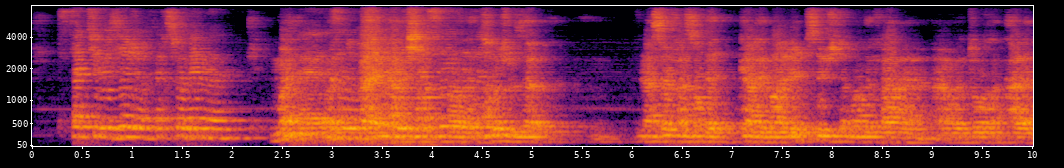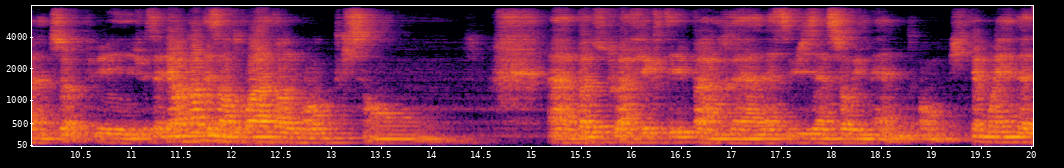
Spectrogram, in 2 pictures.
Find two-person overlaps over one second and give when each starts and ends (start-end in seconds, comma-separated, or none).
2.6-4.6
